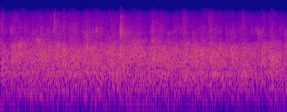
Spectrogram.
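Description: An audience at a retreat claps in a dense, steady round of applause that stays fairly loud and even throughout.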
